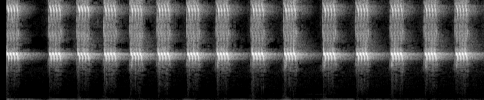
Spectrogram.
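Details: Cricket, a jangkrik kalung or fighting cricket kept as a master sound for training competition songbirds, giving shrill high chirps about three per second in a slightly uneven rhythm, each pulse ringing with bright overtones, over a faint low rumble.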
